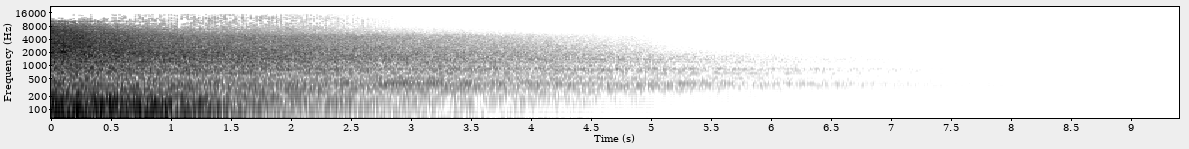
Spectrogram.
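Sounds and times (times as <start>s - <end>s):
percussion: 0.0s - 6.6s.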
